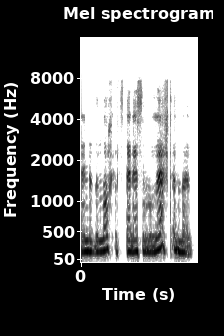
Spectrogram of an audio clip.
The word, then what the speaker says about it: Stenness: The name, which is pronounced Stenness, right, which could be in the beginning, or Stain as in stone of Ness.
